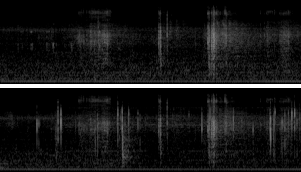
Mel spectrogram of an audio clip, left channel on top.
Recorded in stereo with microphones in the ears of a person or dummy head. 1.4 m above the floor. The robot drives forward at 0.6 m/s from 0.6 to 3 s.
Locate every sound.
0.8 s a camera shutter: 5° right (ahead or behind), 0.6 m; by 2.9 s centre (ahead or behind), 1.8 m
